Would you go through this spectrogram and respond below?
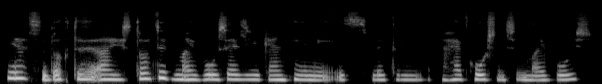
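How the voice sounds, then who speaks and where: A woman playing a hoarse forty-nine-year-old patient with a croaky voice, speaking haltingly with many pauses and restarts. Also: a little high, little pitch movement, dark tone, dry recording. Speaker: simulated patient in exam practice.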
